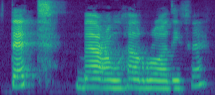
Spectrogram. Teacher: تا کے اوپر ہم ہمس کریں گے، یعنی کہ تھوڑی ہوا کے ساتھ ان شاء اللہ پڑھیں گے. تا کے اوپر جو سکون ہے تت، اور پھر ہا کو رو سے جوڑیں گے، رو ہیوی.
